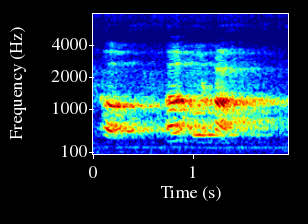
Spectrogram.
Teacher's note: अ और आ, इसका उच्चारण स्थान कंठ होता है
